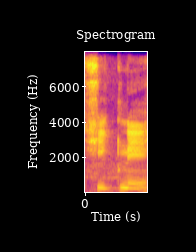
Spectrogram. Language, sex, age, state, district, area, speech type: Marathi, male, 18-30, Maharashtra, Yavatmal, rural, read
